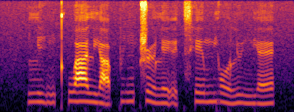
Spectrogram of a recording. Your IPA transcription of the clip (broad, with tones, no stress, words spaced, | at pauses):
lḭ˨˩ŋ t̪ʰwä˦ljä̰˨˩pi˦ŋ ʈ͡ʂɻ̩˥˨lḛ˨˩ɪ̯t͡sʰe˦ɪ̯ mjo˥˨ʊ̯ly˥˨ n̪jɛ˨˦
